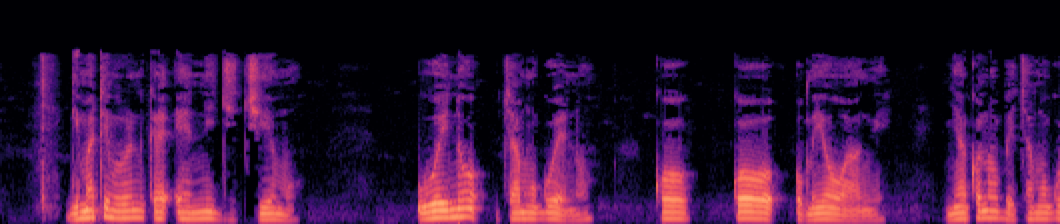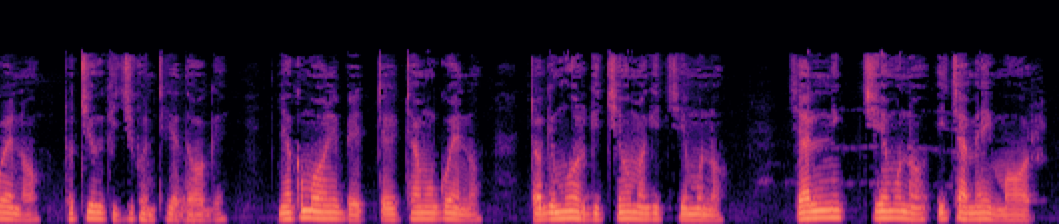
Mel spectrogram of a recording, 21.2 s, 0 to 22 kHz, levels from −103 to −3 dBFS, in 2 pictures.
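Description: Speech, with nothing present above about 8.6 kHz for the whole clip and the smeared, watery texture of an aggressive lossy encode sitting under every syllable. The container is MP3 at a generous rate, but that rate brings nothing back. This is likely low-bitrate audio saved at a high bitrate: the band limit and artefacts fit an earlier pass through AAC-LC at around 32 kbit/s, which the later MP3 encode simply preserved.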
